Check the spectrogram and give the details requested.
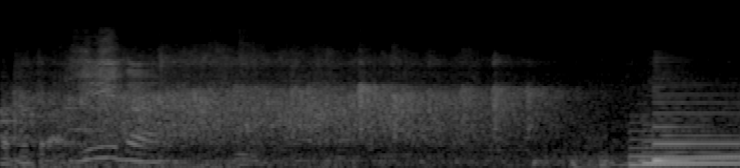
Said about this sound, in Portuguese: Vamos aplaudir.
